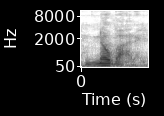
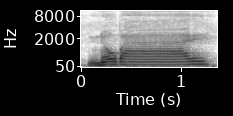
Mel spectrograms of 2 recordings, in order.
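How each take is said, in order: First: Said in the usual way. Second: Nobody stretched very slow and higher; drawn-out Nobody. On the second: Shown as a demonstration. Vendor at an empty park, slow drawn Nobody. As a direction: draw out Nobody slowly for effect.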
